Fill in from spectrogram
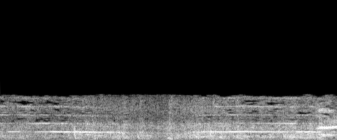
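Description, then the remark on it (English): Steady rumble of a northbound train rolling along the rails out of Lisbon, with a thin metallic whine running through it and occasional clicks and knocks from the wheels, continuous throughout. “An hour later, she's aboard a northbound train rolling out of Lisbon. I'm in the same car, a few seats away.”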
